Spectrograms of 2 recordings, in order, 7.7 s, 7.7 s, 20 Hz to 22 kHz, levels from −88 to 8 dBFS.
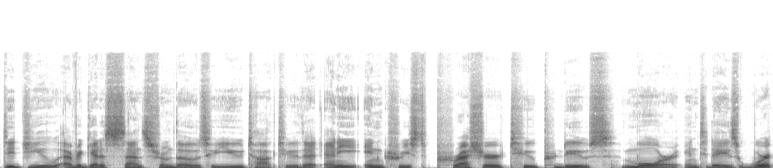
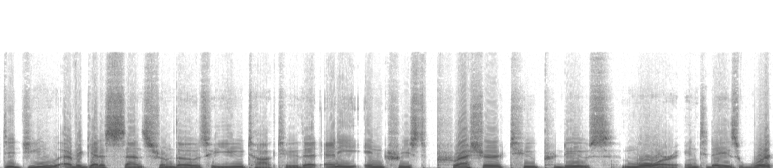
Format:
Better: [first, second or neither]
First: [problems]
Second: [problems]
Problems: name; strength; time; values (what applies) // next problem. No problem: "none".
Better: first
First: none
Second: distortion; slight; 12% of the sound clipped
